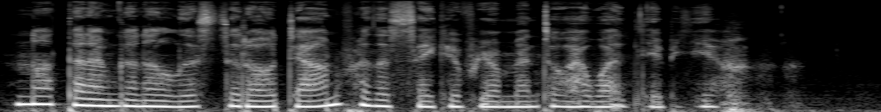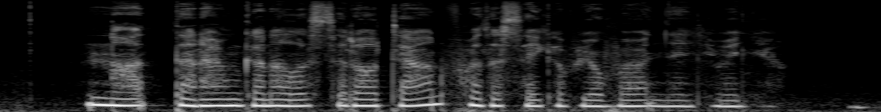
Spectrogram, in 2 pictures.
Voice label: soft yandere; tiny bloops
